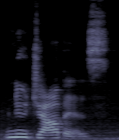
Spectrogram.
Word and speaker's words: Nujabes: I've heard so it's like Nujabes.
